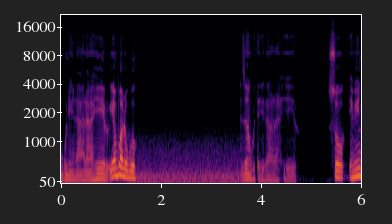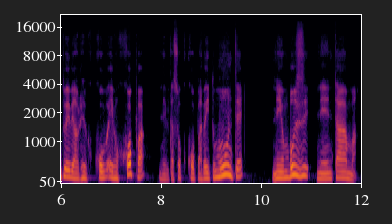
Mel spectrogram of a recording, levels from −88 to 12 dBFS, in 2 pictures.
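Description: At 1.49 s the speech breaks off and, for about 2.1 s until 3.62 s, the last sound is stretched into a fading buzz. That's most likely a long network dropout, with the receiver papering over missing audio before speech resumes, minus what was lost.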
